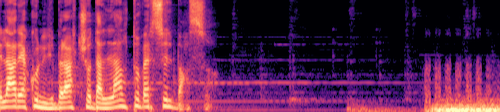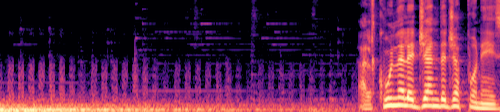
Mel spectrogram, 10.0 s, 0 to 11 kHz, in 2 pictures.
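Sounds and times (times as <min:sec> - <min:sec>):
deep boom with throbbing pulse: 0:04.2 - 0:08.7.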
